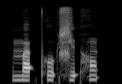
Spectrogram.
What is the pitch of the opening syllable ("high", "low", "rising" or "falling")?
low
